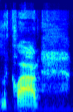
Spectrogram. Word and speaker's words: McLeod: It's spelled McLeod. I was like 7 and I didn't know that it was supposed to be pronounced McLeod.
